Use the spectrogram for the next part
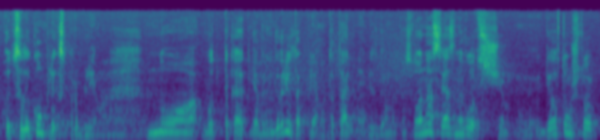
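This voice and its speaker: A middle-aged man heading a university language department, answering interview questions in a measured, lecturing way with some hesitation fillers. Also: mid-range voice, very animated, dark tone, slight background noise.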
